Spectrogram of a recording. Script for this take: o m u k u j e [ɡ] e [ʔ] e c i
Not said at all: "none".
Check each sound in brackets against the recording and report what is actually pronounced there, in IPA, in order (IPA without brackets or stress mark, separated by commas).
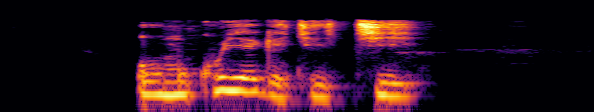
ɡ, c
